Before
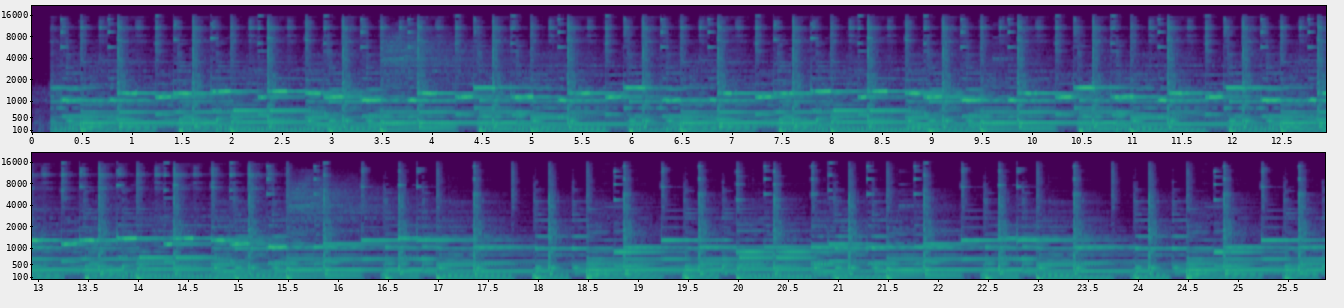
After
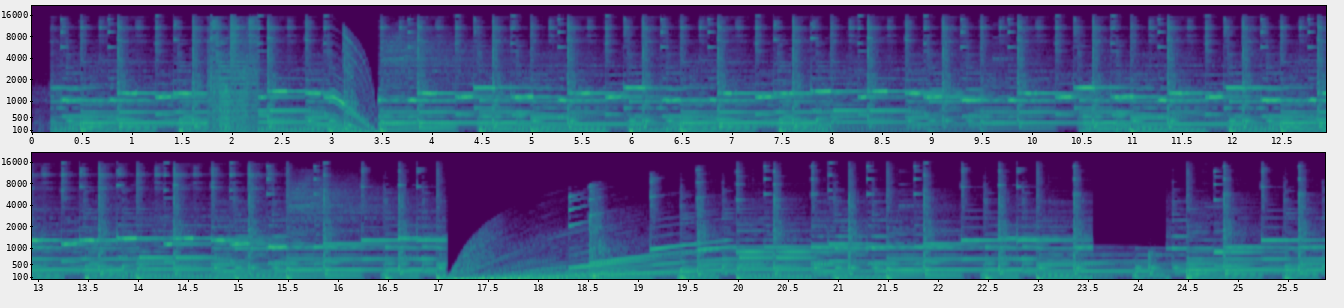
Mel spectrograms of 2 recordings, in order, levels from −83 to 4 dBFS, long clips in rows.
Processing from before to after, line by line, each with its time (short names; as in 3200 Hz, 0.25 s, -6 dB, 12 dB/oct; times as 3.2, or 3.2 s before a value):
1.74–2.25 spectral limiter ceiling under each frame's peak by 29 dB
3.01 tape stop 0.45 s
7.98–10.51 HPF 460 Hz 6 dB/oct
17.08 tape start 2.82 s
23.54–24.28 Chebyshev band-pass 110–820 Hz, order 5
